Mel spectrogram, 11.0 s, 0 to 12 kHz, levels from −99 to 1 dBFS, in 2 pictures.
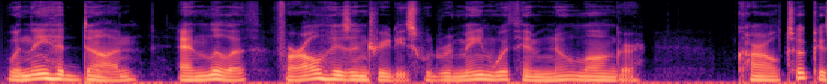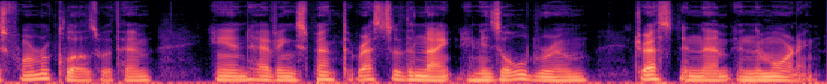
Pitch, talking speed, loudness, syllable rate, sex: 110 Hz, 225 wpm, -20 LUFS, 5.5 syllables/s, male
